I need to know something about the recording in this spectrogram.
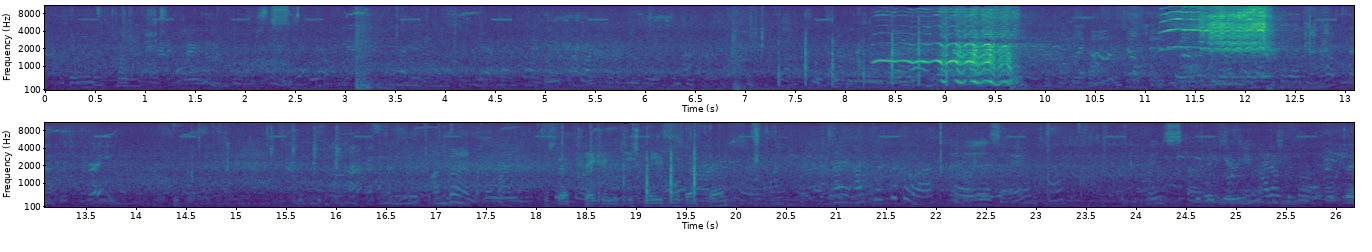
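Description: A horse's hooves thud softly on dirt at a steady trot.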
